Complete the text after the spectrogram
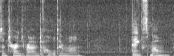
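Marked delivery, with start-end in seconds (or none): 2.0-2.6 muffled against cloth. Acted. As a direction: speak into a dress. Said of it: "muffled in her mom's dress".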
